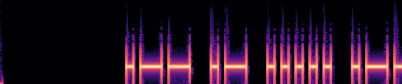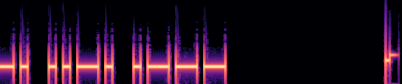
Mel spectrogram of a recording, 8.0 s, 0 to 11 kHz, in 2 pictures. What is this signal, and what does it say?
Morse code, heard as a keyed tone, about 17 wpm, 700 Hz. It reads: WA5PFJ
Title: Call Signs - 17wpm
